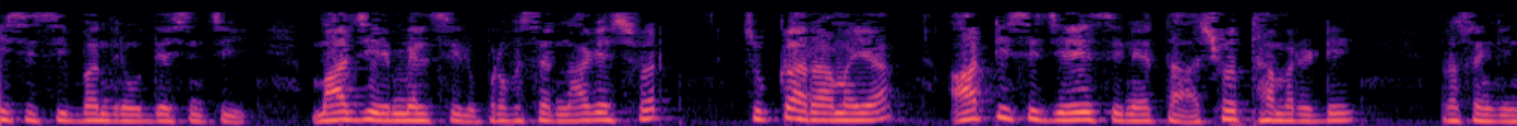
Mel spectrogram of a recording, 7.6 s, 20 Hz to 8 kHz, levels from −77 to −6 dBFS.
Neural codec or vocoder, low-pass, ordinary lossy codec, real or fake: none; 7.2 kHz; MP3, 24 kbps; real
